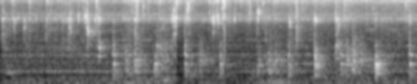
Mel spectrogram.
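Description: Chopped cashew nuts sizzling softly in hot ghee in a pan. From about a second in, a wooden spatula stirs them, giving a string of light knocks and scrapes against the pan.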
